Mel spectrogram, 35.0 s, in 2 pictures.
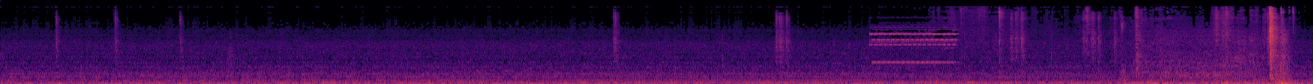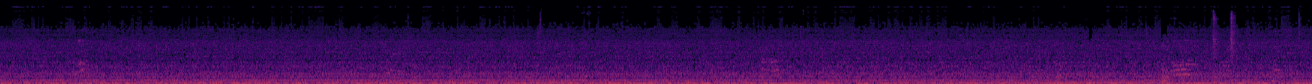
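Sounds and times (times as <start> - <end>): electronic tone: 11.6 - 12.8
train coach rumble: 11.6 - 20.0.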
